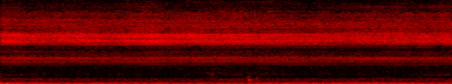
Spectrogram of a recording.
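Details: Summer cicada chorus as a constant bright buzzing hiss, high and even from start to finish, with faint low-pitched rumble underneath.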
